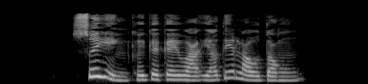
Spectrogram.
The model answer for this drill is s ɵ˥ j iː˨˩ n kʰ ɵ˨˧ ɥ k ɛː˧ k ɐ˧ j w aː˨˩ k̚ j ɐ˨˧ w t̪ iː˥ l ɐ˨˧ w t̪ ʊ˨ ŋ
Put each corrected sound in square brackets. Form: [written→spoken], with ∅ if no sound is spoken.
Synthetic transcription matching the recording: s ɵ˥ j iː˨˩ n kʰ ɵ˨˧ ɥ k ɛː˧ k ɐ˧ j w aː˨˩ k̚ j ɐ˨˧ w t̪ iː˥ l ɐ˨˧ w t̪ ʊ˨ ŋ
